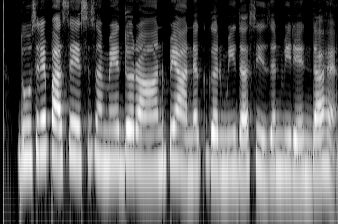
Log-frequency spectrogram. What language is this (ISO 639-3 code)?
pan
